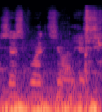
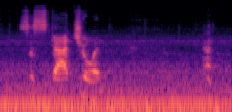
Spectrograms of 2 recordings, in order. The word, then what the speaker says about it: Saskatchewan: -Sesquechawin -Where? -Umm... Shashcatchawin? Sassquawin. -Well, Kevin you tell us. -Not sure that I can pronounce it anymore either. Saskatchewan.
